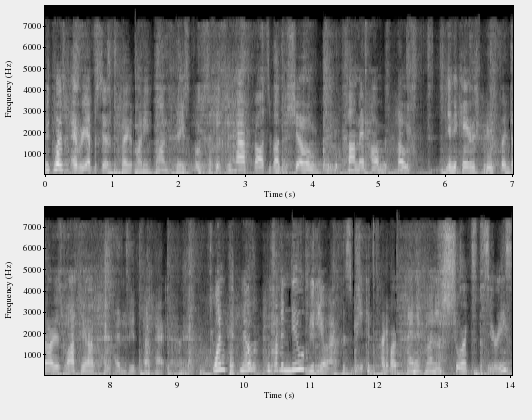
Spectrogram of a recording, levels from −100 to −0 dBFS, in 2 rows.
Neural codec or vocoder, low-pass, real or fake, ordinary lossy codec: codec, 24 kHz, 1 kbps, SNAC; 7.2 kHz; fake; AAC, 32 kbps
